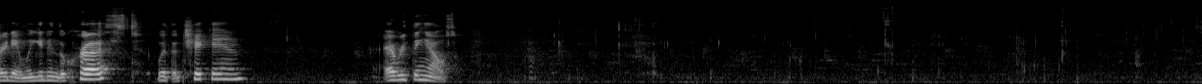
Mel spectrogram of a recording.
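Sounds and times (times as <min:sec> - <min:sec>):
person chewing food: 0:02.6 - 0:03.8, 0:04.7 - 0:12.0.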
